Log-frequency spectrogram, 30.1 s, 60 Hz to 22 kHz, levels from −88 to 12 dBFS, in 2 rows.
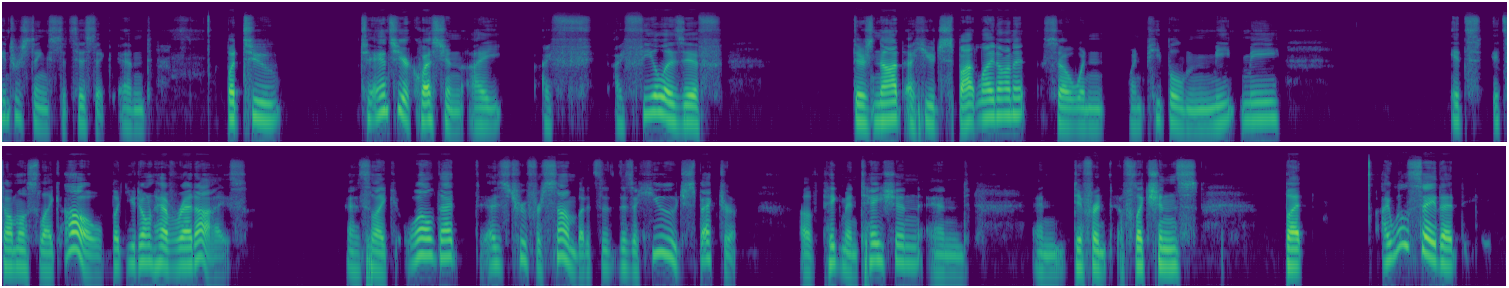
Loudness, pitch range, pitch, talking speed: -21 LUFS, 130-185 Hz, 150 Hz, 135 wpm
